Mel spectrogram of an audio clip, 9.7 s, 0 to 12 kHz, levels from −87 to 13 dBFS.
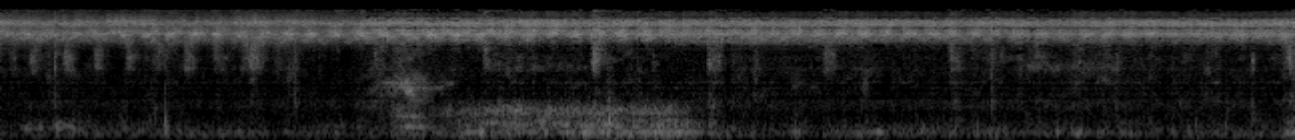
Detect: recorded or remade remade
